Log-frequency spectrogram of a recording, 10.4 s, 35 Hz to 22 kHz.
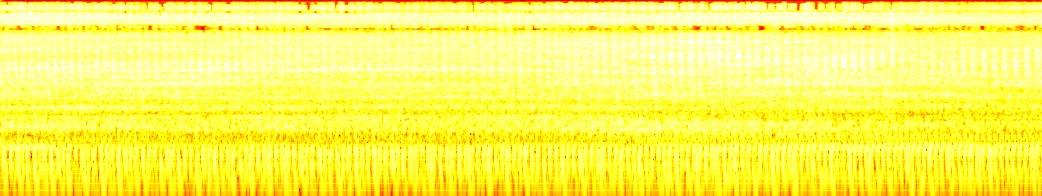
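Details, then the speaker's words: Restored Honda CT70, four-speed, with either the 110cc electric-start or the original 70cc engine: a small single-cylinder popping at a steady, even idle with a quick regular beat, no knocks or rattles. A normal idle. "i restored a couple ct 70s this one's got the 110 leaf on engine electric start the blue one's got the 70 cc engine in it both four speeds get started so you can hear how it sounds"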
